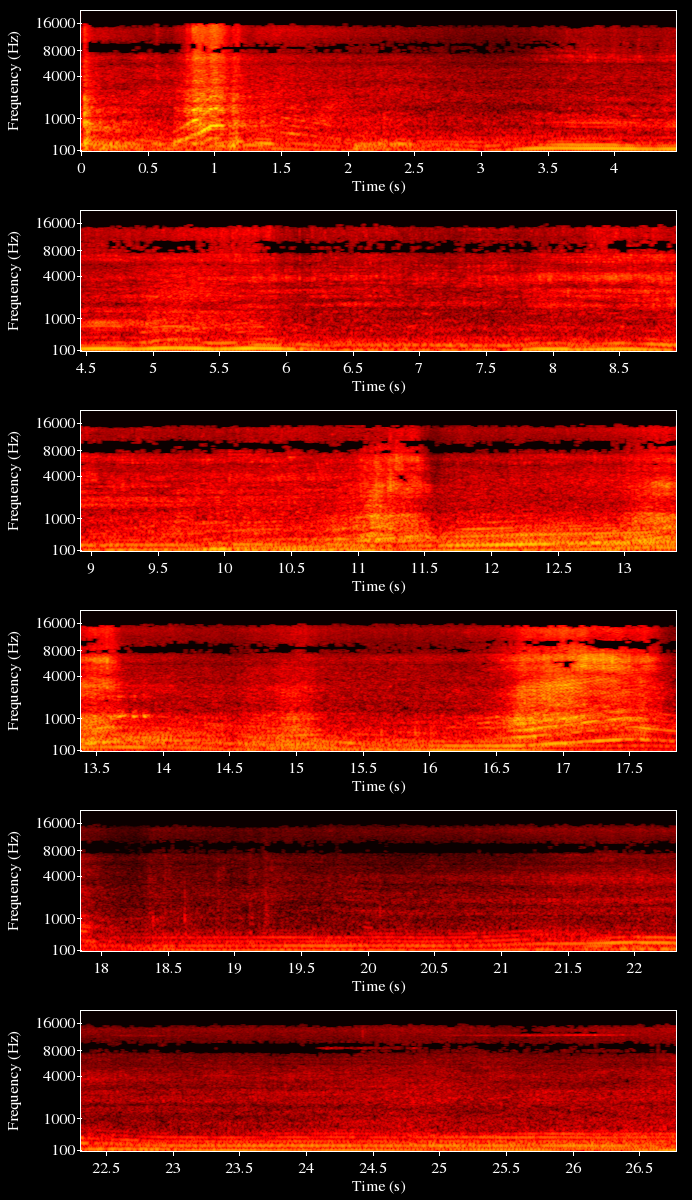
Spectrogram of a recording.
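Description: Supercar engines idling, with several short revs that rise in pitch and fall back, spread across the stretch over a steady low idle.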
